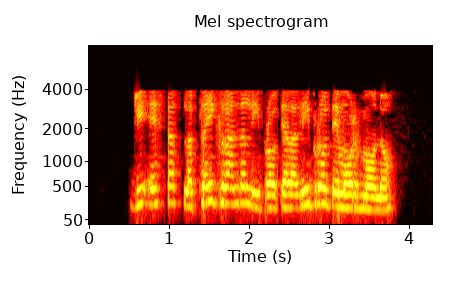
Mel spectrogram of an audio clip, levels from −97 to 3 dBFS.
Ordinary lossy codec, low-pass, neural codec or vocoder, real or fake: AAC, 16 kbps; 7.2 kHz; none; real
